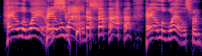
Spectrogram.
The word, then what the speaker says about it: Haley Welch: making her own podcast you say her name correctly it's haly Welch haly wel hail wels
